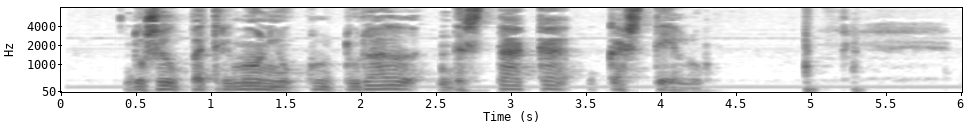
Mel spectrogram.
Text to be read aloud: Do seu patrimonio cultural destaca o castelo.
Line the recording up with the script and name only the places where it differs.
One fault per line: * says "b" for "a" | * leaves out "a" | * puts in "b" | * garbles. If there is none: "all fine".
all fine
